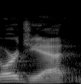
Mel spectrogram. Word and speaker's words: orgeat: It looks like Orgeat, but it's French. It's originally from France. And they say Orgeat. So why are we making Orgeat syrup?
